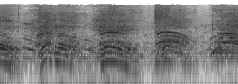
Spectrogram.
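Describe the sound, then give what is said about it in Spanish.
A large crowd cheers and shouts at the Christmas lights switch-on in Antequera, with loud voiced surges rising and falling in several waves. “Y a todo esto, Antequera que da ya la bienvenida a la Navidad, así sonaba ayer tarde la inauguración del alumbrado especial.”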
